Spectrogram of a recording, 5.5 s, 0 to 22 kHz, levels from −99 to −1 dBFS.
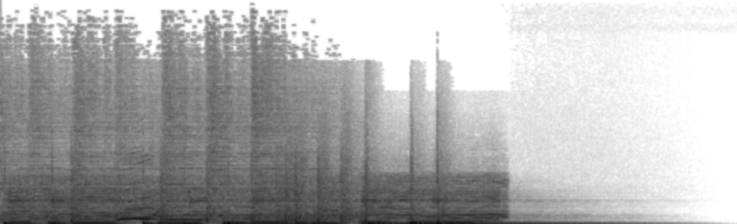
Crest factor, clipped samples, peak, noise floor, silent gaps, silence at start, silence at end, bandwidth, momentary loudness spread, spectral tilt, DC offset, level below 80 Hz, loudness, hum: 14 dB; under 0.1%; 0 dBFS; -63 dBFS; none; 0 s; 1.05 s; over 20 kHz; 11 LU; -5 dB/octave; under 0.1%; -24 dBFS; -13 LUFS; none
